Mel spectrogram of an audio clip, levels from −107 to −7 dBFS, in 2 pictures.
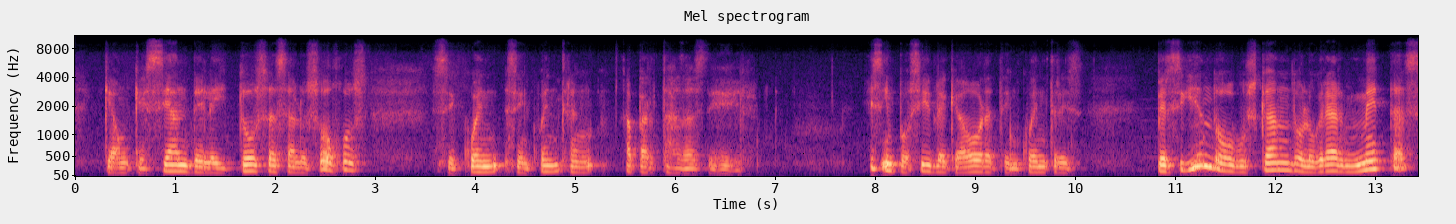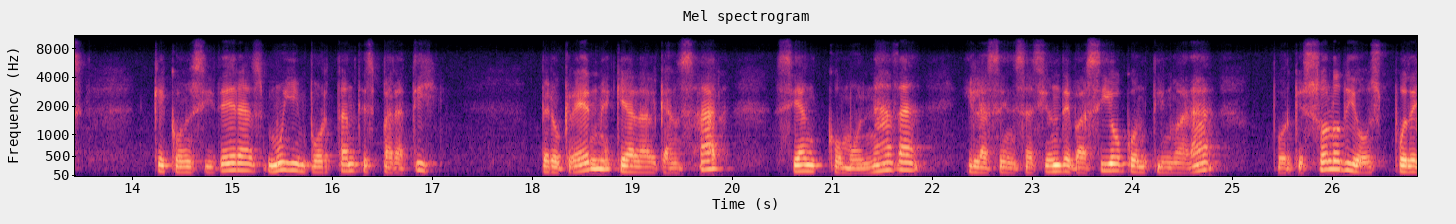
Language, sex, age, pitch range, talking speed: Spanish, male, 50-69, 120-160 Hz, 110 wpm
